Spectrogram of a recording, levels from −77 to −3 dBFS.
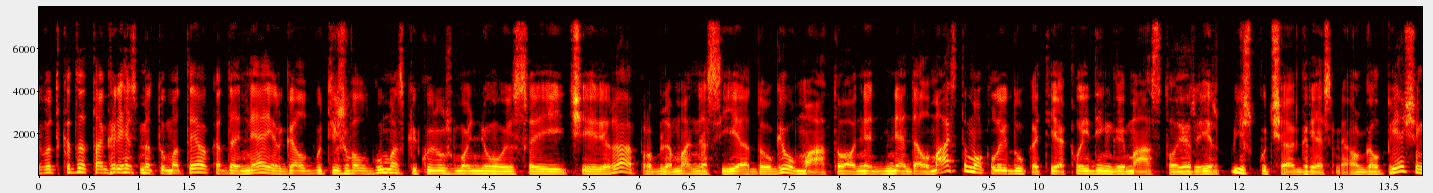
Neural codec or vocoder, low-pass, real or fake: codec, 16 kHz, 8 kbps, FreqCodec, larger model; 7.2 kHz; fake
